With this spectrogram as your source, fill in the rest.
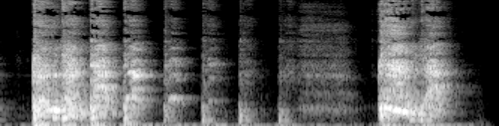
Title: Dry cough sound effect | Male dry cough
